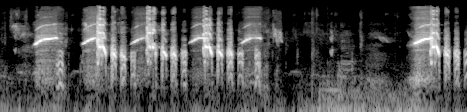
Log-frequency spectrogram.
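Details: Grey francolin giving loud, sharp whistled notes that rise steeply, each followed by a rapid run of falling clipped notes. Phrases repeat in a quick series, then a pause of about two seconds before another phrase begins.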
